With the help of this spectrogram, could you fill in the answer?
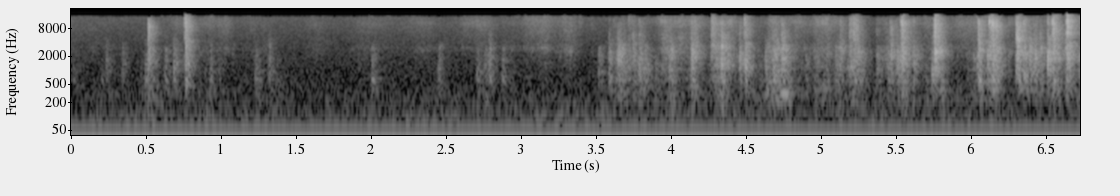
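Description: A thin, flexible printed plastic Ziploc Zip'n Steam retail bag is crinkled and flexed in both hands and tapped with the fingertips. A few soft, scattered crisp ticks give way after about three and a half seconds to denser, brighter crackling bursts that grow louder toward the end.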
